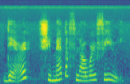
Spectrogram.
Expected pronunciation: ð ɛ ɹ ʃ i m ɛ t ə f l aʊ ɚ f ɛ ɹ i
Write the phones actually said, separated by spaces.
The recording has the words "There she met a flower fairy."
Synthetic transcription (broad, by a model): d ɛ ɹ ʃ i m ɛ t ə f l aʊ ɚ f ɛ ɹ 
